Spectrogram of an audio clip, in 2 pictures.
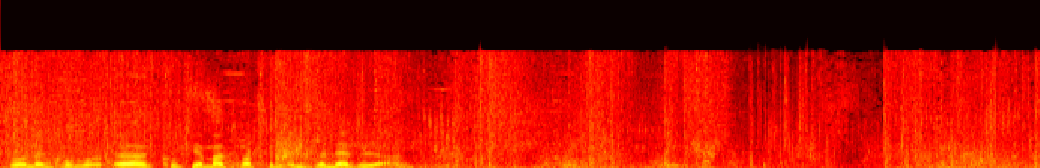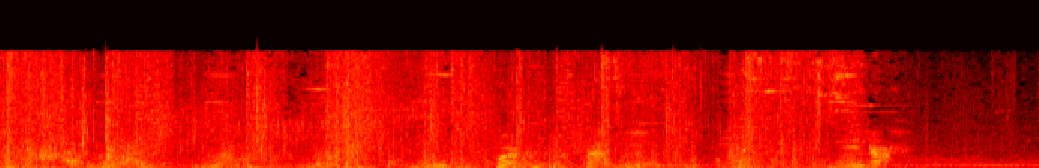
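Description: Blows and magic blasts crash loudly and rapidly in a fierce fight.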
